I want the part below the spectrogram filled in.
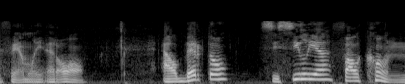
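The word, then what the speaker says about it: Falcón: Alberto Cecilia Falcone, the last name is spelled s i c i l i a dash f a l c o n, like falcon.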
